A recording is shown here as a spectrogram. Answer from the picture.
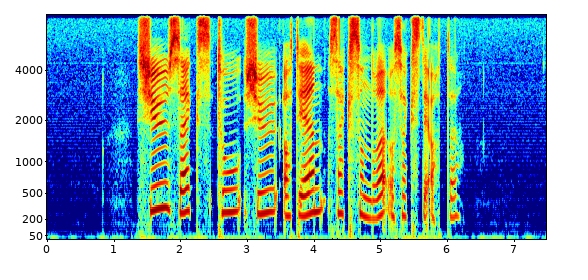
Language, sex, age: Norwegian, female, 23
